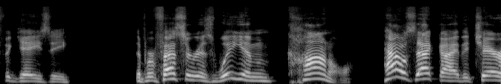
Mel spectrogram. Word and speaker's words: Connell: the professor is William Connell how's that guy the chair of Italian Studies at Seton Hall what's his last name Connell spell it c-o-n-n-e-l-l not cannoli but Connor I need a Professor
